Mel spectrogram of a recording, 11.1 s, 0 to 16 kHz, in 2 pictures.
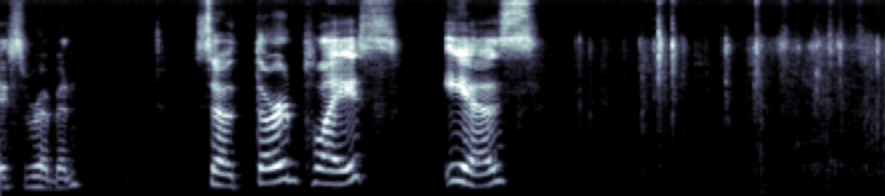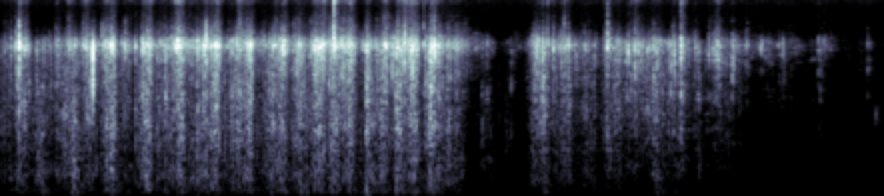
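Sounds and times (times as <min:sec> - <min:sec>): plastic bag crinkling: 0:03.5 - 0:11.0.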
